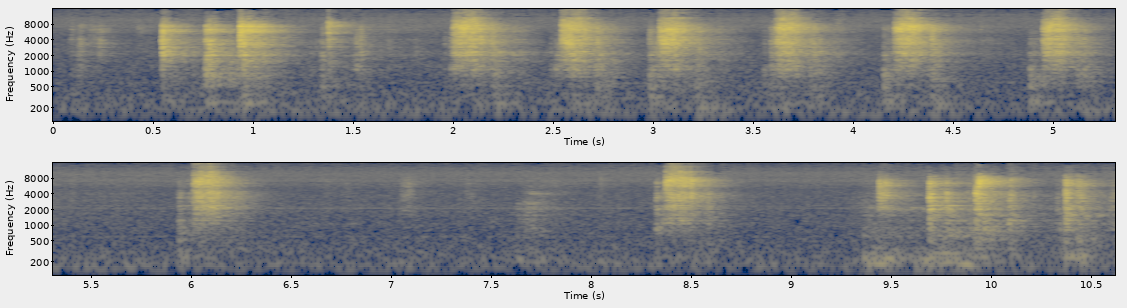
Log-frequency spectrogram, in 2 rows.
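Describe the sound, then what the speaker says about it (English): Metallic clicks and ratcheting from wrench work as bolts joining the header pipe to the muffler go back onto a 1985 Honda Shadow VT700 exhaust, close and quiet in a steady rhythmic series of strokes with short pauses. "Now I'm going to put these bolts back on. These connect the header pipe to the muffler."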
